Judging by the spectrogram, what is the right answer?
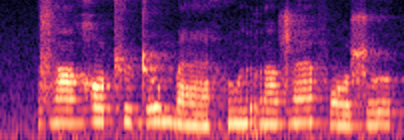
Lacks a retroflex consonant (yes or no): no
